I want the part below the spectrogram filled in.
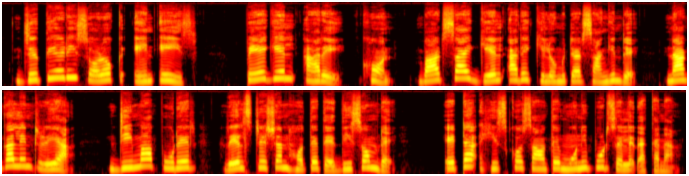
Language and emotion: Santali, neutral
